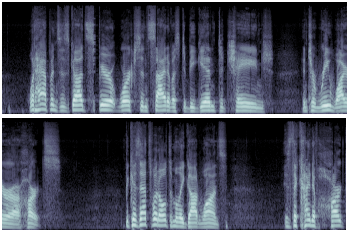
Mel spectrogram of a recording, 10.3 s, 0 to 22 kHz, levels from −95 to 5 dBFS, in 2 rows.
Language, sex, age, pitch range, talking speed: English, male, 50-69, 130-175 Hz, 170 wpm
